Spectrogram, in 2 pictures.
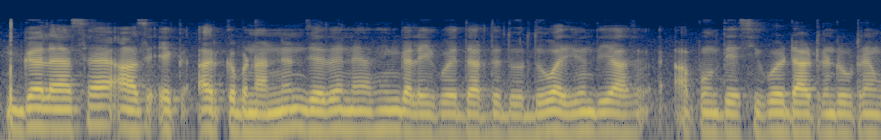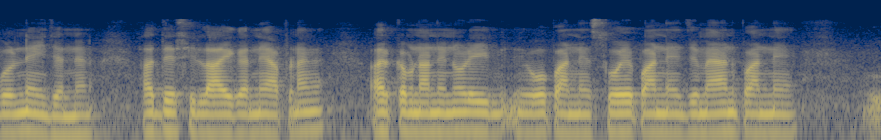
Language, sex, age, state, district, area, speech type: Dogri, male, 30-45, Jammu and Kashmir, Reasi, rural, spontaneous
